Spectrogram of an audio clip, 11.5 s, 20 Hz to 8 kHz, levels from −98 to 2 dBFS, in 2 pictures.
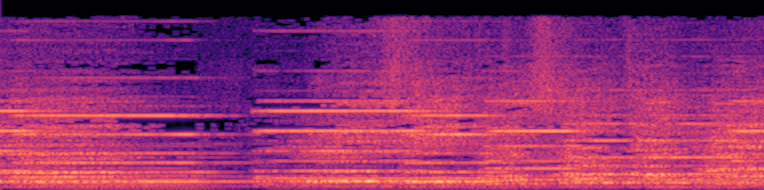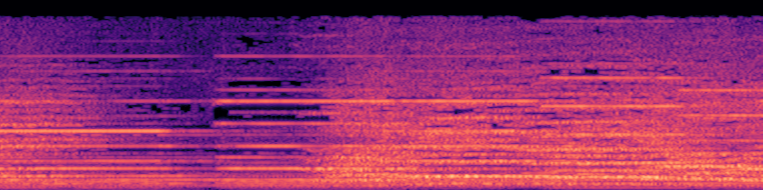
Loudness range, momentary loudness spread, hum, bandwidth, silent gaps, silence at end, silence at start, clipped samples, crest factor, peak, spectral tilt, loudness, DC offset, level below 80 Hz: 4 LU; 7 LU; none; 7.6 kHz; none; 0 s; 0 s; under 0.1%; 16 dB; -4 dBFS; -3 dB/octave; -18 LUFS; under 0.1%; -64 dBFS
